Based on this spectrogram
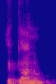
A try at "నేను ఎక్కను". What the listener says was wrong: You need to maintain the short vowel sound అండి. నేను ఎక్కను, నేను ఎక్కను, నేను yeah, because if you use the long vowel sound instead of short vowel sound like ekkanu, it will give meaning in other tense.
